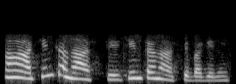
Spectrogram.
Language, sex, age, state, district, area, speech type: Sanskrit, female, 60+, Karnataka, Dakshina Kannada, urban, conversation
